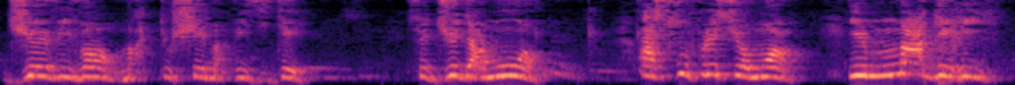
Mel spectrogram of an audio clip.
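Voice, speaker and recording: A woman pastor preaches with fervour at a church service. Her voice sits high, and she hammers her points home by repeating short phrases. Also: measured pace, a bit bright. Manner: emphatic, repeats phrases for effect. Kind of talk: fervent sermon.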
